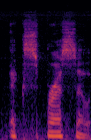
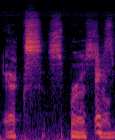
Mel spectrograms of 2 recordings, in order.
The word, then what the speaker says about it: espresso: There is no X to be found anywhere. It's like espresso, expresso.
